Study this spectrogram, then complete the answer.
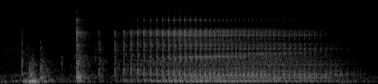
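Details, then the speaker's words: simplehuman pedal trash can, about a year old, gives a few clacks, then a long, rapidly stuttering creak-squeal as the lid slowly swings shut. The squeak seems to come from the lid mechanism. "After a year owning each one, they both make this obnoxious squeak sound. I feel like it's coming out from somewhere in there."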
